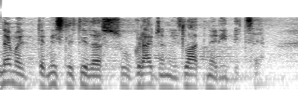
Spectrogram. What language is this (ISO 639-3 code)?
hrv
